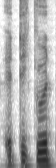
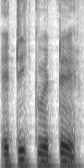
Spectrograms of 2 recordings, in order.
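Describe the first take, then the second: First: The word ends without an extra vowel sound. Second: The word ends with an extra vowel sound. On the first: The speaker calls it right. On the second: The speaker calls it wrong.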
